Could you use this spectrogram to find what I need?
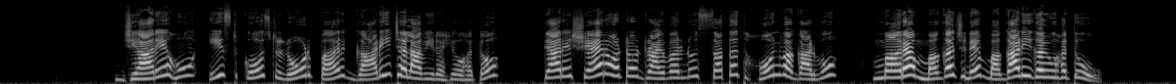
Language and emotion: Gujarati, angry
